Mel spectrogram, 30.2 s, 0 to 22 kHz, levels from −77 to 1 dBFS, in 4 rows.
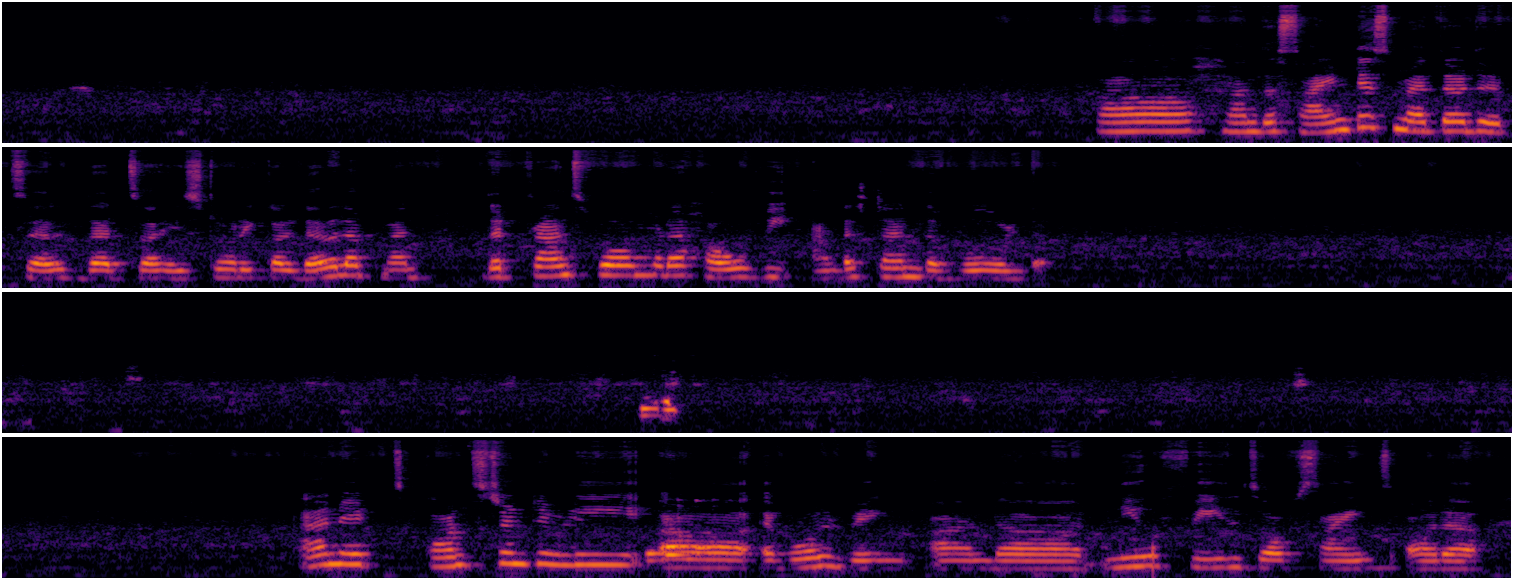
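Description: Compressed frames skipped at 28.40 s, just after "uh evolving and uh": a short stretch of the speech, about 70 ms, is missing, so the talker appears to jump forward mid-flow. The gap's length points to a couple of whole 32 ms codec frames that were absent or discarded by the decoder as corrupt.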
